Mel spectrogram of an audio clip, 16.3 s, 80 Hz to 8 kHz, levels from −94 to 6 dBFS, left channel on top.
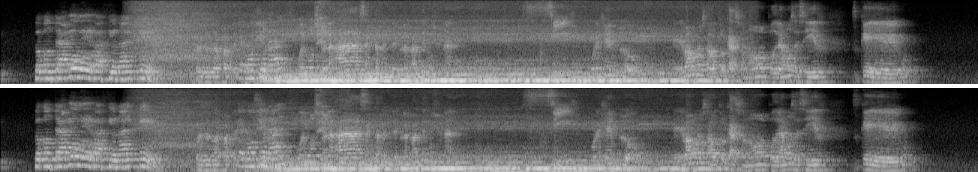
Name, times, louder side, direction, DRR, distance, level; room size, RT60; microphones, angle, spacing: voice 1, 0.6-2.6 4.0-4.8, left 2 dB, 30° right, -7 dB, 1.3 m, -22 dB
Singing, 2.1-12.6, left 4 dB, 85° left, 0.3 m, -19 dB
voice 2, 3.3-4.6 4.9-7.6 8.7-10.7 11.2-13.7 14.2-15.1, left 1 dB, 65° left, -3 dB, 0.8 m, -27 dB
3.9 x 2.8 x 3.1 m, 0.85 s
head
